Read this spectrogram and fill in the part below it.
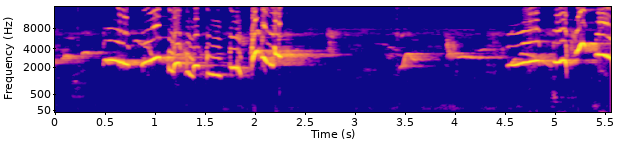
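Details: Oriental magpie-robin song in ngeplong style, played as a lure for birds in training: a cluster of quick looping whistles, a soft lull of faint notes, then loud clear whistles return.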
